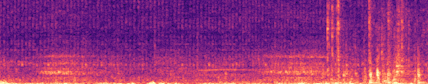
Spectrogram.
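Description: Mountain bike riding fast down a dirt singletrack: tyres rumbling over the trail, with irregular knocks and rattles from the bike and a few sharp clicks near the end.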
